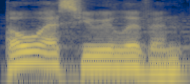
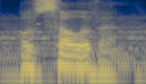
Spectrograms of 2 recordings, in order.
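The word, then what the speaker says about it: O'Sullivan: In the US, you'll hear things like osu or os lh von. The corrected version is closer to os lan. S u ll like sullen then uh then vun. Os lun. Now say it smoothly. O sullivan. Memory trick. Don't chase the spelling. Treat the middle like a quick soft uh Sullivan. Not Sulivven.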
